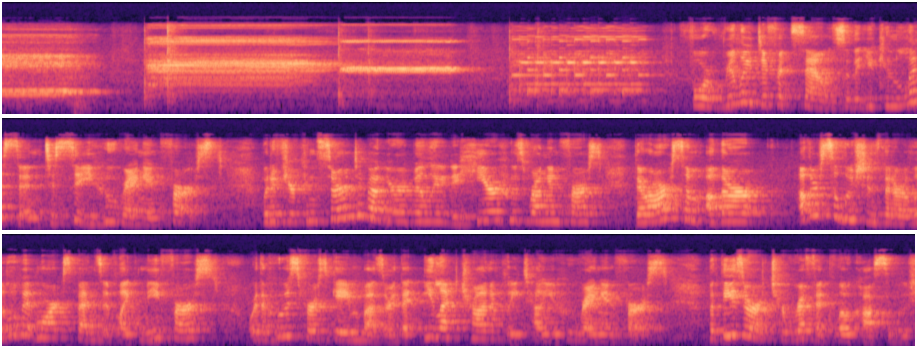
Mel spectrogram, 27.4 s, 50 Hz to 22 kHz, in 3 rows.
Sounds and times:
Speech: 6.9 - 27.4.

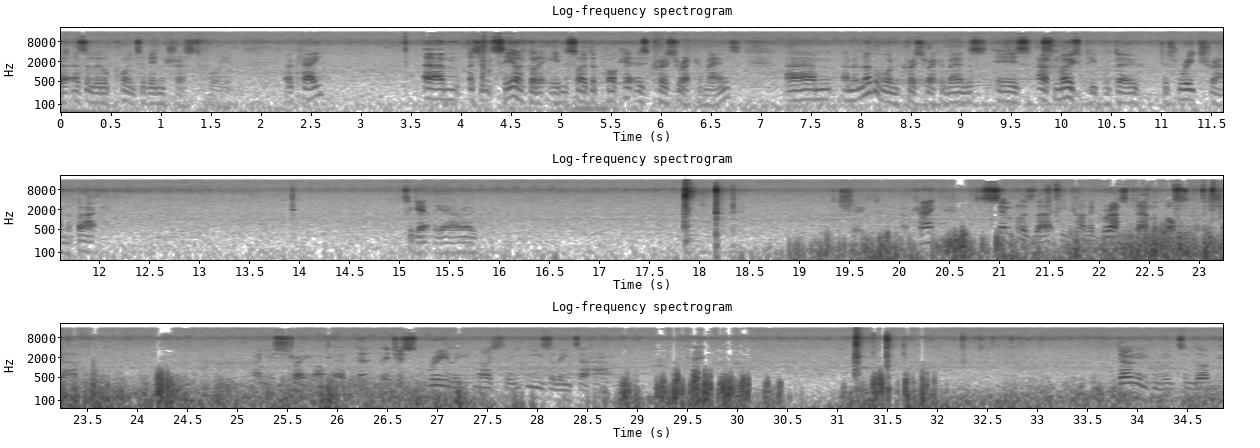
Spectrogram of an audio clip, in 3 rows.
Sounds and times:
Speech: 0.0 - 2.6, 3.6 - 12.1, 15.0 - 15.8, 19.4 - 23.5, 25.2 - 28.8, 33.8 - 34.8
Arrow: 9.8 - 10.0, 17.8 - 18.4, 31.1 - 31.8.

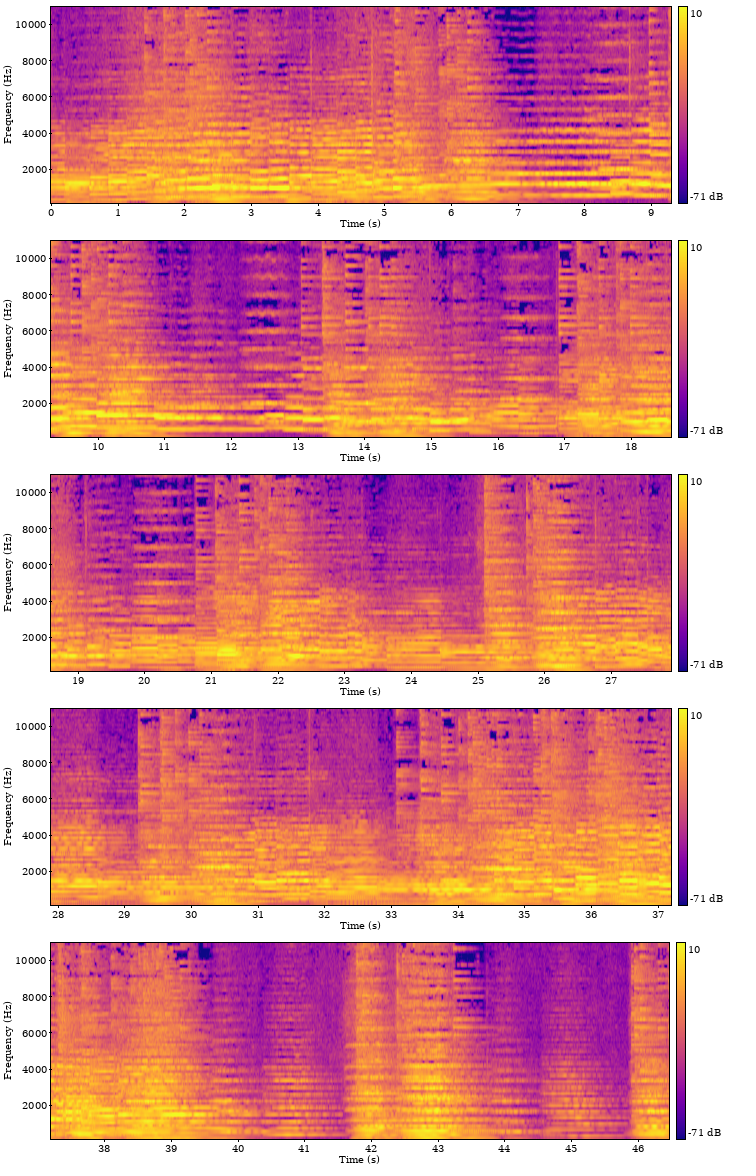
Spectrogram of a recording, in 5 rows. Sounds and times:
Brass instrument: 0.0 - 46.4.

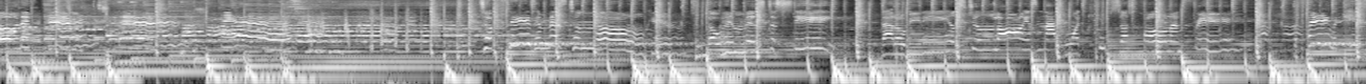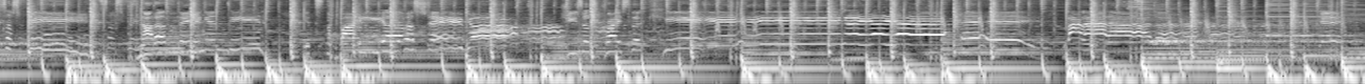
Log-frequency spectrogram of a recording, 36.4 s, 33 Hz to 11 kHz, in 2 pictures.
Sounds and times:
Funk: 0.0 - 36.4.

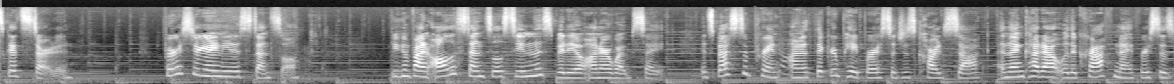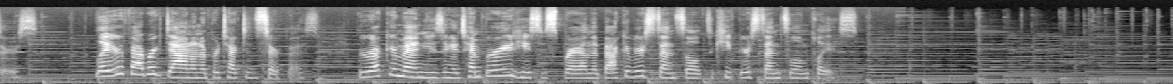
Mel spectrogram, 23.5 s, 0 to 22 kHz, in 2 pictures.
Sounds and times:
Speech: 0.0 - 0.7, 1.7 - 3.0, 3.9 - 12.1, 12.7 - 20.3
Music: 0.0 - 23.4.

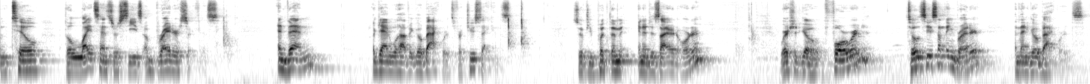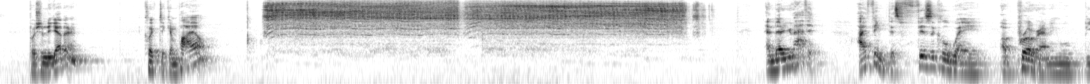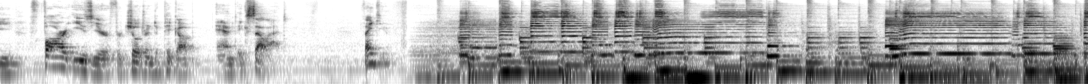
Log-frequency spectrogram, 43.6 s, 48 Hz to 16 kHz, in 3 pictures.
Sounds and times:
Speech: 0.0 - 3.0, 3.7 - 4.4, 5.0 - 6.9, 7.6 - 9.6, 10.4 - 15.8, 16.4 - 17.5, 24.7 - 33.0, 33.9 - 34.4
Inside, small room: 0.0 - 43.5.

